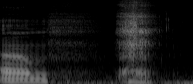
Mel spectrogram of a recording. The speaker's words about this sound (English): I'm sorry for the sniffles. I don't know why I'm sniffling so much. That's totally rude and disgusting. I apologize.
